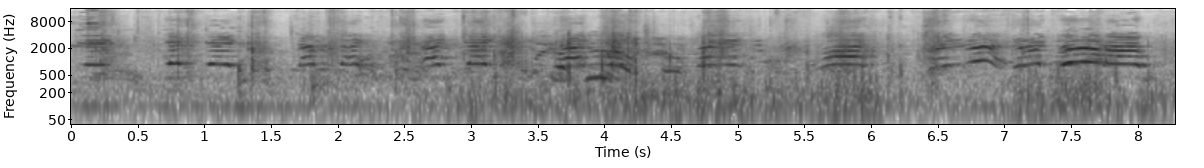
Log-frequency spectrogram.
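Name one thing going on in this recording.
Young children shout and cheer loudly outdoors.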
